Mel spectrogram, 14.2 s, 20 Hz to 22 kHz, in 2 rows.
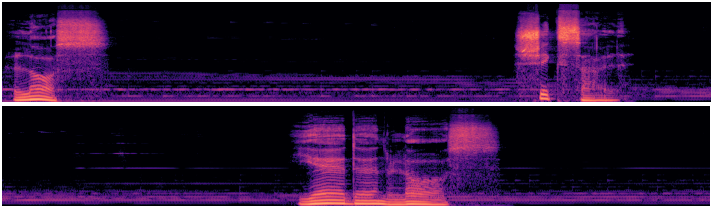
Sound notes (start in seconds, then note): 6.3 german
